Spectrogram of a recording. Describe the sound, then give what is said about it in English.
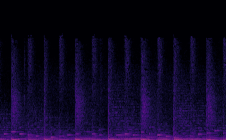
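An upbeat homemade song, written by a house owner about their property for sale on Rightmove and called The Never Ending Property, plays at a moderate volume, with sustained instrumental chords and a steady thumping beat roughly every half second; no singing is heard in this stretch. “But then this owner has decided to write a song all about the property and make a video uh, to accompany the song that's called The Never Ending Property.”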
